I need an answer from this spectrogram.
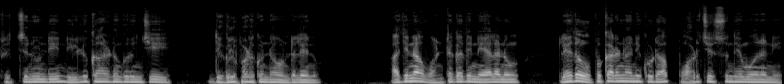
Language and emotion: Telugu, fearful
